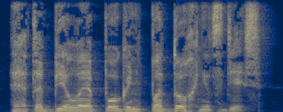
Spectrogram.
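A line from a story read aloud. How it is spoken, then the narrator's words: Spiteful, through teeth. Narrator (Russian): злобно процедил адмирал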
